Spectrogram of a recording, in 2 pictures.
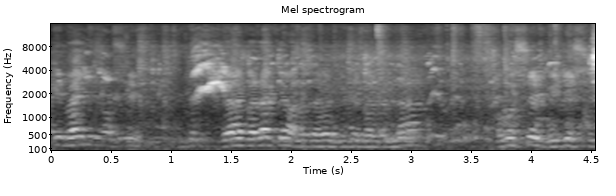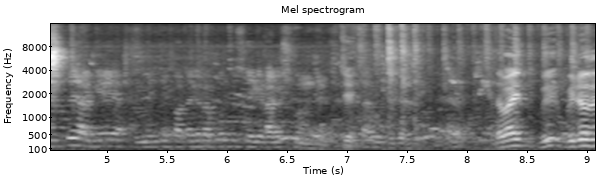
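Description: Domestic pigeons coo steadily at a seller's loft, their low warbling calls running through the whole stretch beneath near, continuous talking, with a few brighter chirps and faint rustles mixed in.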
